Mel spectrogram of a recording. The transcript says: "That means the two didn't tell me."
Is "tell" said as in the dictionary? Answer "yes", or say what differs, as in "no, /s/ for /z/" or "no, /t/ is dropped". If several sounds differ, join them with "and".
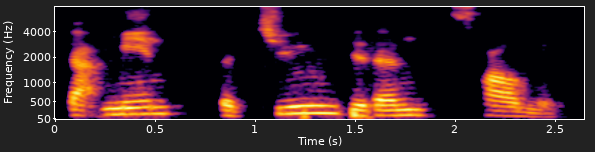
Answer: no, /s/ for /t/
